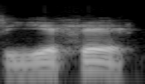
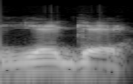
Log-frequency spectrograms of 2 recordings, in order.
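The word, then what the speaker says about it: llegué: So instead of saying this, that would be pronounced yeje, because after if a G is followed by an E or an I, it goes soft. Like a soft G is pronounced like an H in English. So that would be pronounced yeje. But we want to say yege, a hard G.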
